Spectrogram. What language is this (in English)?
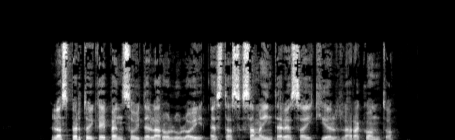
Esperanto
